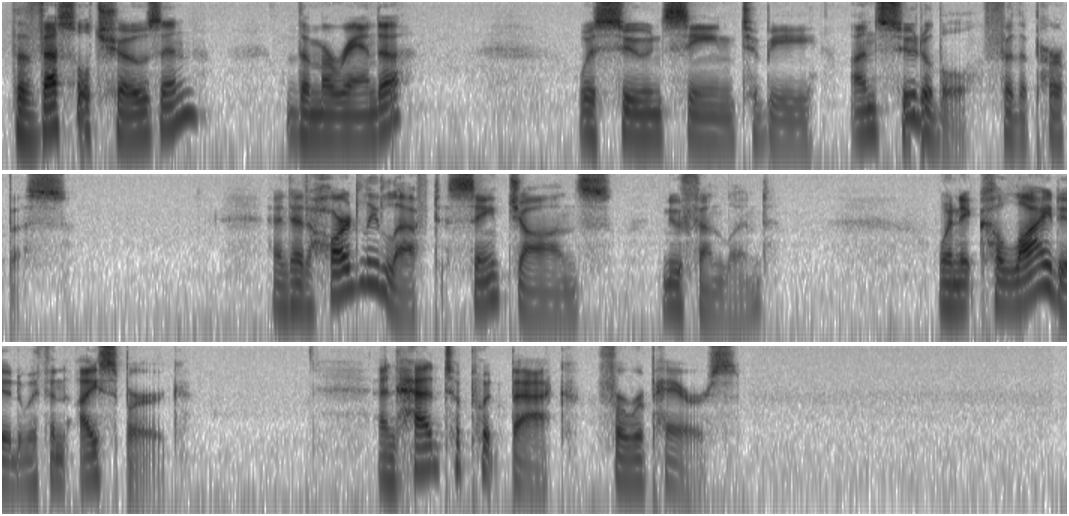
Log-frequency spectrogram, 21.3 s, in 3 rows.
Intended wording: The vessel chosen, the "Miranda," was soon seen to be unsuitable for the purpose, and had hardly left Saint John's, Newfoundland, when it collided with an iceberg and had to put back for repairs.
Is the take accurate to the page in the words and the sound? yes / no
yes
